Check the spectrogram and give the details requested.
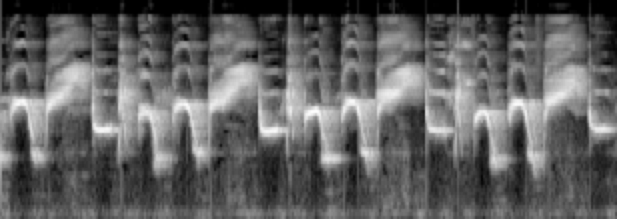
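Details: Javan pied starling in full song, a fast chain of loud harsh phrases, each a squawky note falling to a low whistle, repeated almost a second apart with steady, rhythmic insistence.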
